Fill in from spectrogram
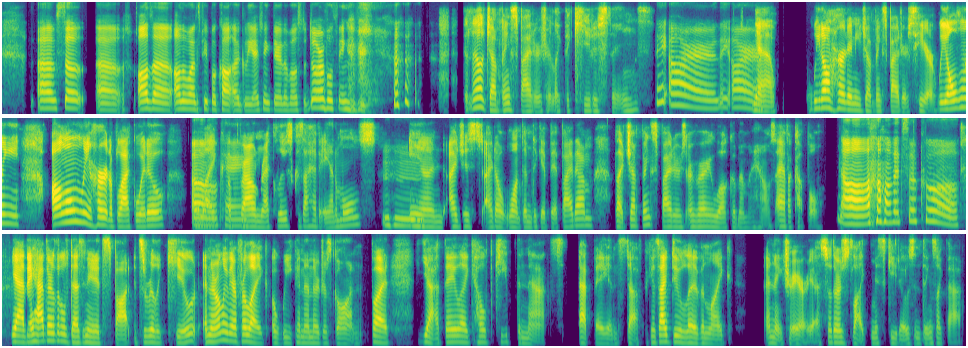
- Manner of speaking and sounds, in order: laughing while speaking: "ever"; chuckle; chuckle
- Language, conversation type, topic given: English, unstructured, What is your happiest memory in nature?
- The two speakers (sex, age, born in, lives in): female, 30-34, United States, United States; female, 30-34, United States, United States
